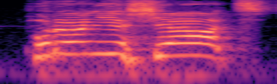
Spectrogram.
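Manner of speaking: very high, loud Boston holler; Boston accent. Acted. Mimicking everyday talk back home, high loud Boston accent. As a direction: yell it with Boston R's dropped, "shots" for shorts. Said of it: "be like".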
